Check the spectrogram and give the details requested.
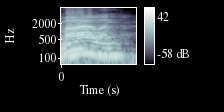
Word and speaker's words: Milan: Milan. It's spelled like Milan, but it's not said that way.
